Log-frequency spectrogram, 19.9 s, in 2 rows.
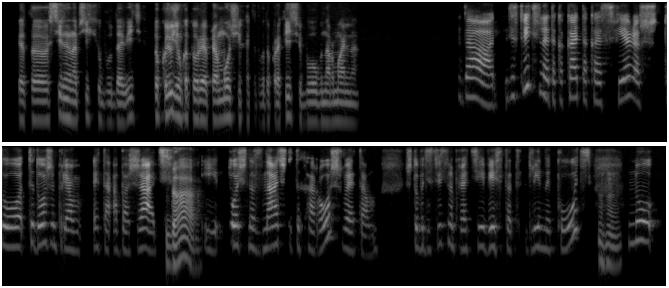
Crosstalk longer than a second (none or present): none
